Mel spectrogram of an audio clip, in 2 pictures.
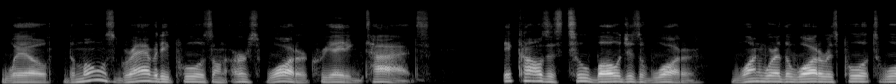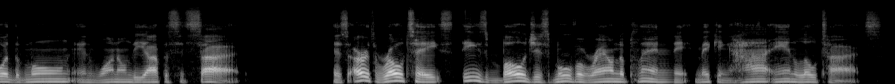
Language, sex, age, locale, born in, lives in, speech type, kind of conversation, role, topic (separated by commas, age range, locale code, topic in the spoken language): English, male, 35-39, en-US, United States, United States, read, expert-assistant, expert, How does the moon affect the tides?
